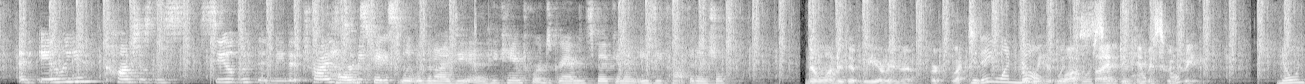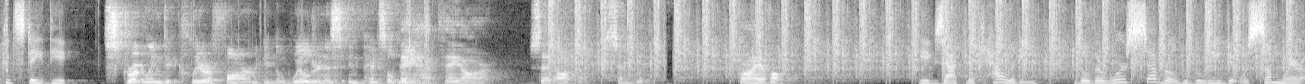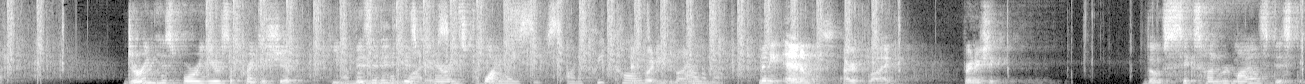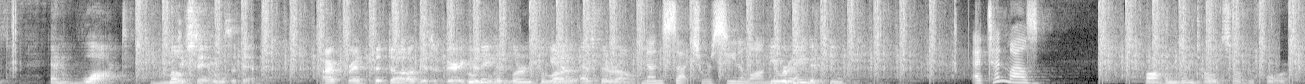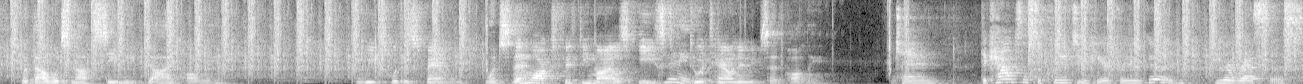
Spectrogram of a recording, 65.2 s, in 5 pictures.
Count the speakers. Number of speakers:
6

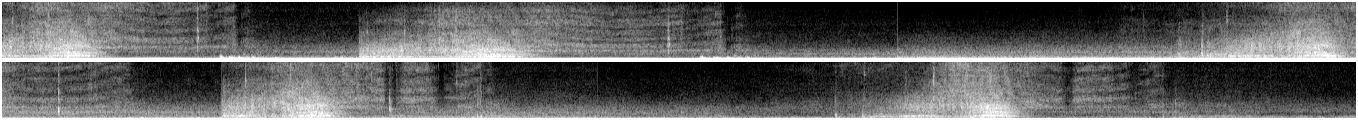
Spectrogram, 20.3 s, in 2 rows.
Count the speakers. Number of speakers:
0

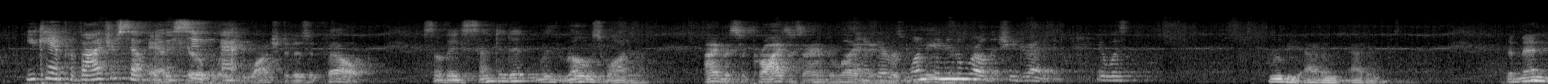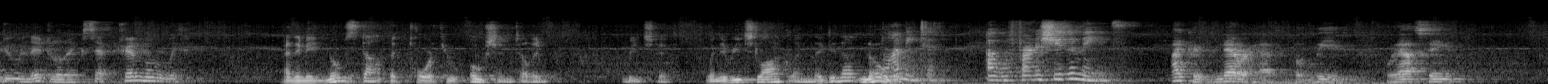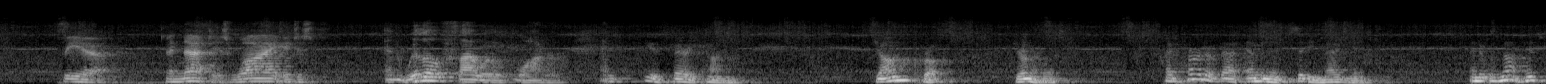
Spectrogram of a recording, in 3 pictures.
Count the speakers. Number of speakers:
8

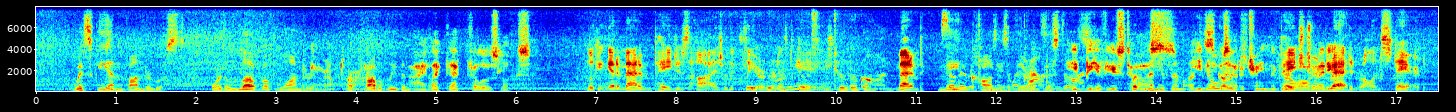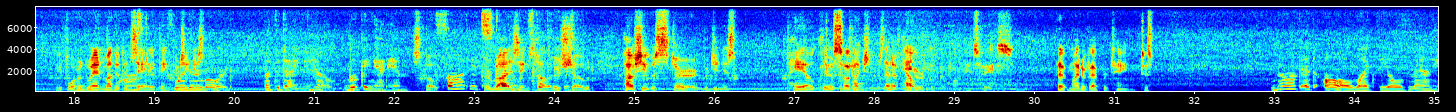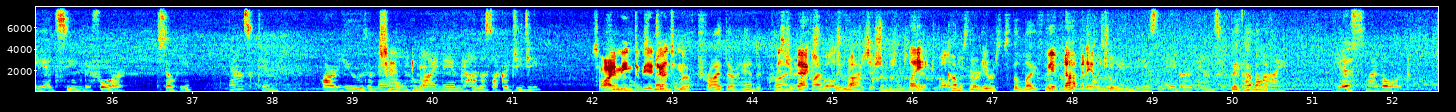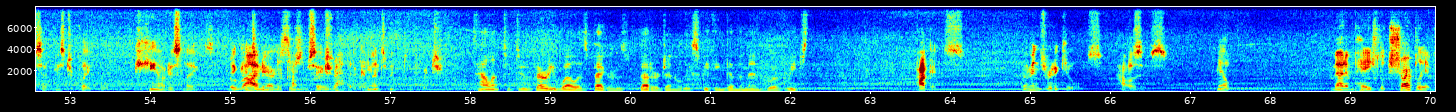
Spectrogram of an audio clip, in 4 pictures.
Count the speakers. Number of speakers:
4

